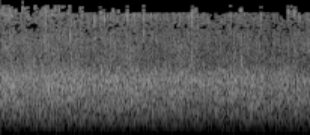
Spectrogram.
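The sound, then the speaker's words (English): An audience claps hands together during a worship service: dense, steady applause that holds at an even loudness for about two seconds, with no single claps standing out and no talk over it. “A hand clap to the Lord.”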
